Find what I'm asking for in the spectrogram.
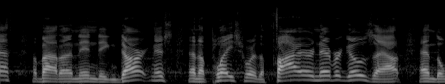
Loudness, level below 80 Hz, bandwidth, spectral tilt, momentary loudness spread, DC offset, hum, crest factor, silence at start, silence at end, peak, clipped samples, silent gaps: -34 LUFS; -78 dBFS; 15.5 kHz; -5 dB/octave; 6 LU; under 0.1%; none; 20 dB; 0 s; 0 s; -14 dBFS; under 0.1%; none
